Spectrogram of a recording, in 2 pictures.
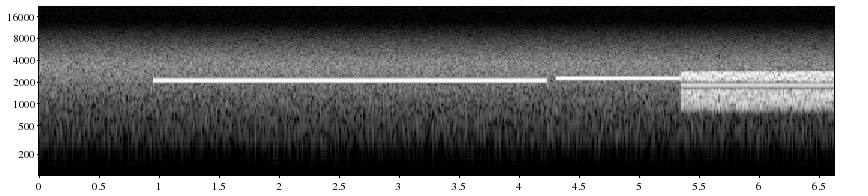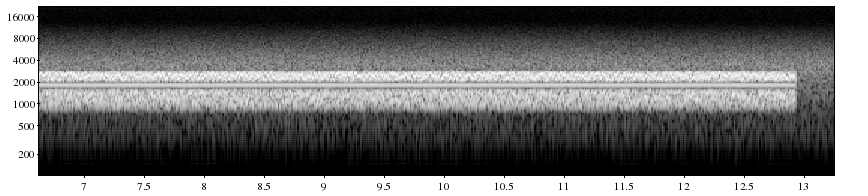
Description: Dial-up modem handshake (low-speed, two carriers), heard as two whistles, then hiss, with phone line noise.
